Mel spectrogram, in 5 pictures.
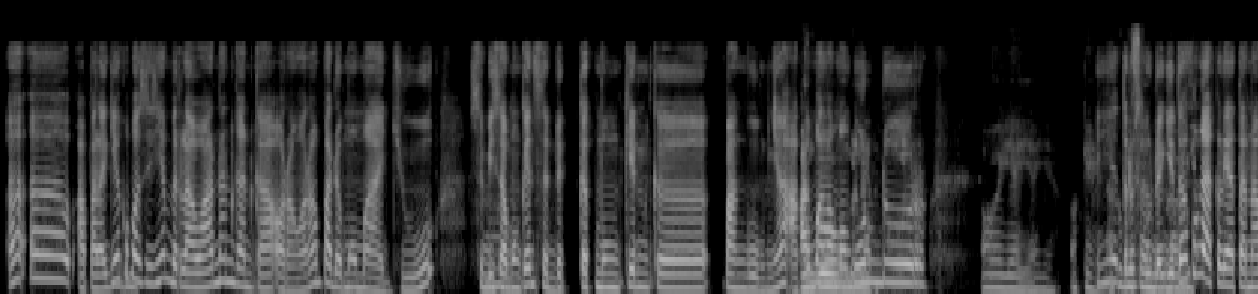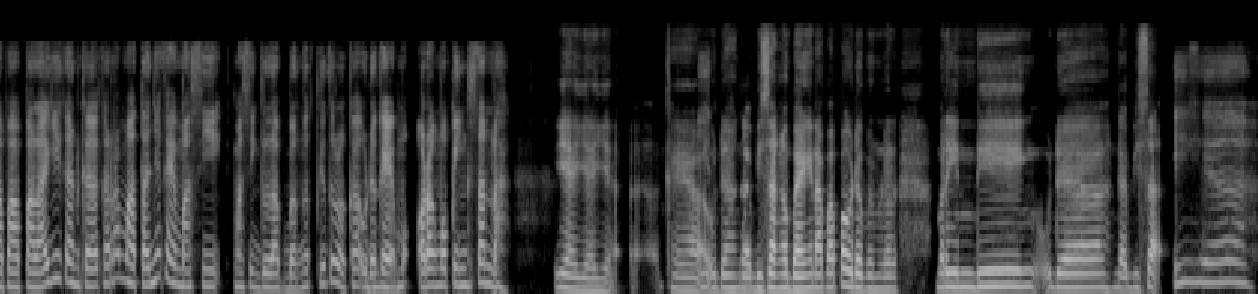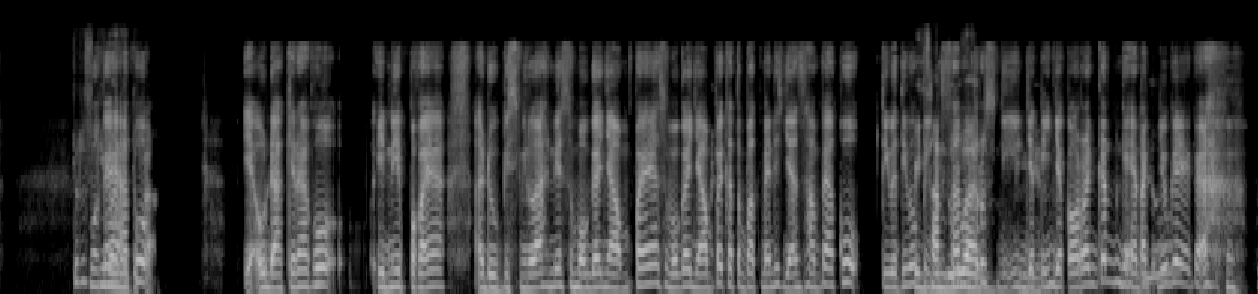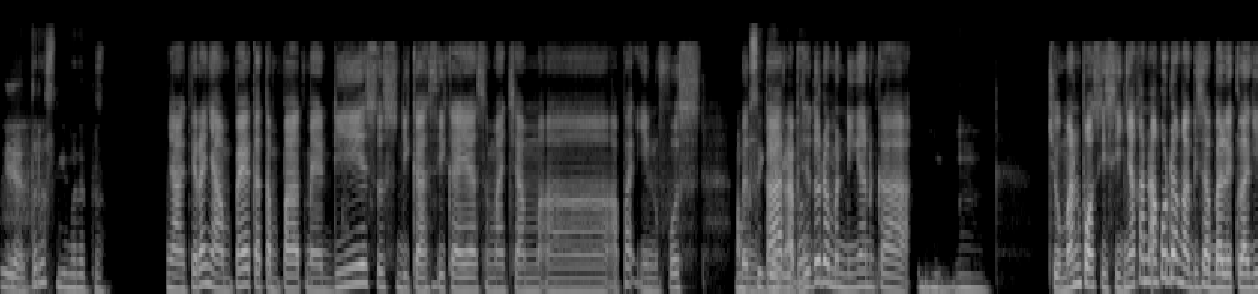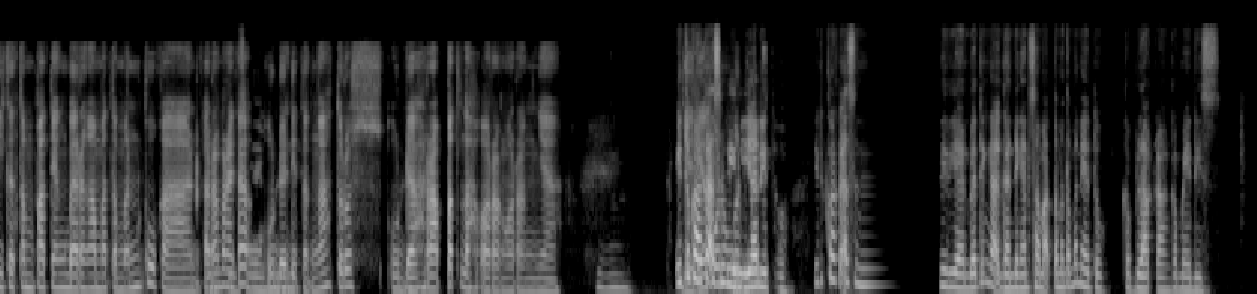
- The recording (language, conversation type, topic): Indonesian, podcast, Apa pengalaman konser atau pertunjukan musik yang paling berkesan buat kamu?
- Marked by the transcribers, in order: other background noise; teeth sucking; chuckle; tapping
